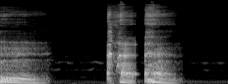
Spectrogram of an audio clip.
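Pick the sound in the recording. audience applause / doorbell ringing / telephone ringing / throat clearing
throat clearing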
